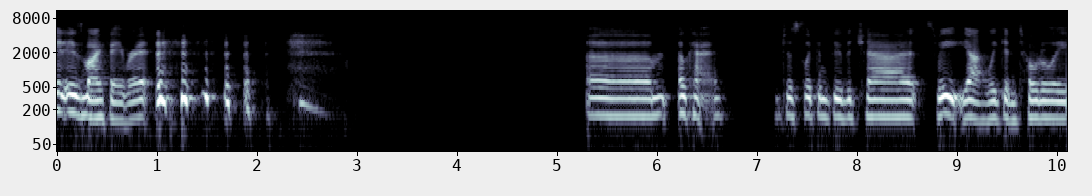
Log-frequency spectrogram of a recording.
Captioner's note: laughs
